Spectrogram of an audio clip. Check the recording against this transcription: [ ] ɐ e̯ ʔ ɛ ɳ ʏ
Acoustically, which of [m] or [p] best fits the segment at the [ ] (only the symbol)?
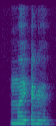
m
